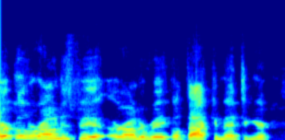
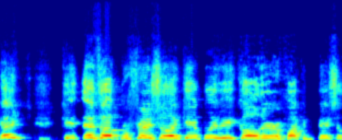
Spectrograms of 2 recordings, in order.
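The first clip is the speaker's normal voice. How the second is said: higher, louder imitation of indignant critics; mock outrage; 6 semitones higher, 5 dB louder, faster than usual. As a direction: parody everyone being scandalized. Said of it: "Which everybody's like".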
